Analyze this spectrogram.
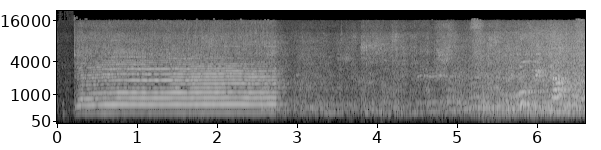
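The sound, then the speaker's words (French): A loud, steady lip buzz, as used to make a sound through a brass instrument mouthpiece, demonstrated as an exercise, holds one rich, reedy pitch for about two and a half seconds, then breaks into a rougher, noisier sputter that continues to the end. “Voilà, il faut faire le pétard, si on veut.”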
